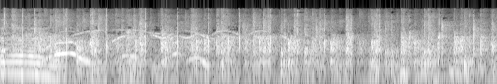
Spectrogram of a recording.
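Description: Steady, dense applause from an audience at a reading in a bookshop fills the whole stretch, with cheers and whoops rising above the clapping near the start.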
